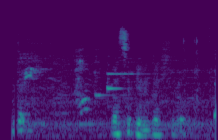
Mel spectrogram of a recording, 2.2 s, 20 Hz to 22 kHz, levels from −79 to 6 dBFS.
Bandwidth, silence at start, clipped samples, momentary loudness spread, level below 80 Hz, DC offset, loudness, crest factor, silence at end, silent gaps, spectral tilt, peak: 11 kHz; 0.1 s; under 0.1%; 12 LU; -72 dBFS; under 0.1%; -41 LUFS; 18 dB; 0 s; none; -4.5 dB/octave; -24 dBFS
